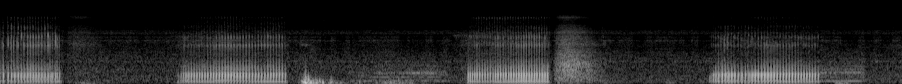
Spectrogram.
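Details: A dog snores while asleep with its eyes open: loud, rough buzzing snores lasting about a second, repeated every two to three seconds with quiet breathing between, four snores in all.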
